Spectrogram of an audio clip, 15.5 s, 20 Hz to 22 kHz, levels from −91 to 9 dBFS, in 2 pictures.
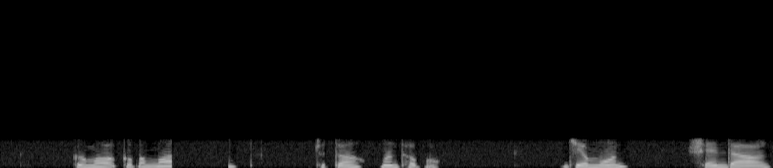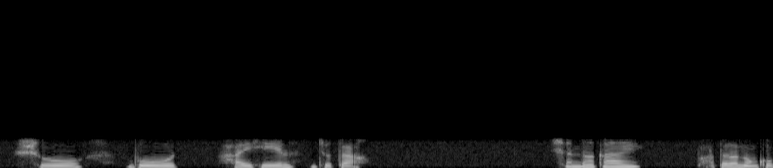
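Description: At 1.71 s the speech cuts out abruptly and returns at 2.29 s, about 0.58 s later. This is an audio dropout to a faint residue. The gap holds only hiss, roughly 45 dB down. The likely cause is a signal break with the path left live.

Later come brief dips, at 13.12 to 13.15 s and at 14.80 to 14.86 s. These are lost AMR speech frames in the narrowband AMR stream. Each sounds like a brief dip or warble. The decoder stretches the last good sound at falling gain. Each fits a single lost 20 ms frame.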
